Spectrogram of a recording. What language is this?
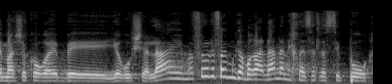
Hebrew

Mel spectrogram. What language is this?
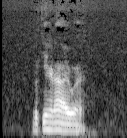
Dhatki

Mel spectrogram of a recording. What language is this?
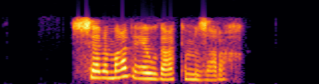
Kabyle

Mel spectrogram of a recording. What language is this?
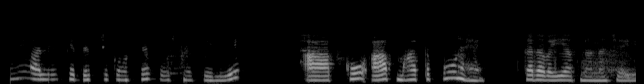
Hindi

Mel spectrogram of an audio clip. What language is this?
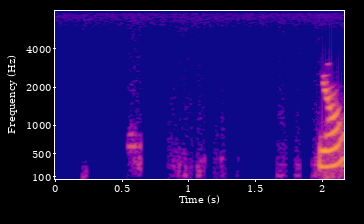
Punjabi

